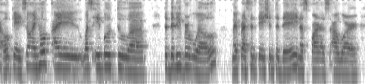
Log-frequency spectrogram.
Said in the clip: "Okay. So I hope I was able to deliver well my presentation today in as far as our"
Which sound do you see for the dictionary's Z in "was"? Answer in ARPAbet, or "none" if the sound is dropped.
S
